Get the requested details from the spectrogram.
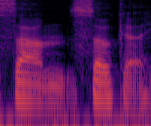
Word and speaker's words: Sokka: What's great about him is he's such a complex character as Sokka.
